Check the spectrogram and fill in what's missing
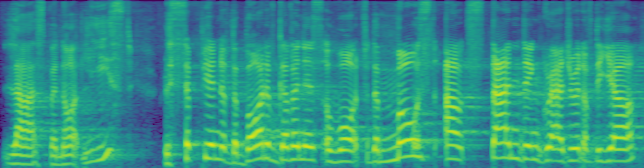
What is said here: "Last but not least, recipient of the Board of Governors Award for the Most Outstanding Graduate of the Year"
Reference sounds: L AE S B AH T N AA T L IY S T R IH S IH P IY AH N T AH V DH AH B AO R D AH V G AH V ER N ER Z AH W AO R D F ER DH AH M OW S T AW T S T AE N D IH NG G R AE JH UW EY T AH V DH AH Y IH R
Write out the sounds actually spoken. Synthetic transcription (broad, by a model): L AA S B AH T N AA T L IY S T R IH S IH P IY AH N T AH V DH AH B AO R D AH V G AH V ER N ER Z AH W AO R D F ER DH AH M OW S T AW T S T AE N D IH NG G R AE JH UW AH T AH V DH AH Y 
